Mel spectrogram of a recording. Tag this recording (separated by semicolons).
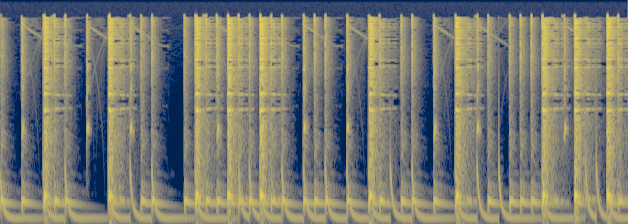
e; love; l; deathcore; t; k; pink; y; fuzzy; o; h; processed; glitchbreak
